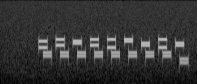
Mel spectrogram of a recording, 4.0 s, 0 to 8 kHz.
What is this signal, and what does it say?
Multi-frequency trunk signalling (R2, with the far end's replies), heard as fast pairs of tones, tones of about 170 ms. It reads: 486870373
